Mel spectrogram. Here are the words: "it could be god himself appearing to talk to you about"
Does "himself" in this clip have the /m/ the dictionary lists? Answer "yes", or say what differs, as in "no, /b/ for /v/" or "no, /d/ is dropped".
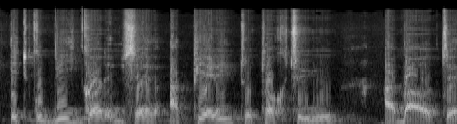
yes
